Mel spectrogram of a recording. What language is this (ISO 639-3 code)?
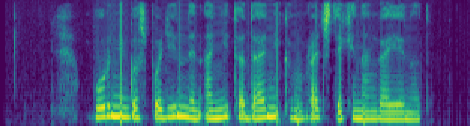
chm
